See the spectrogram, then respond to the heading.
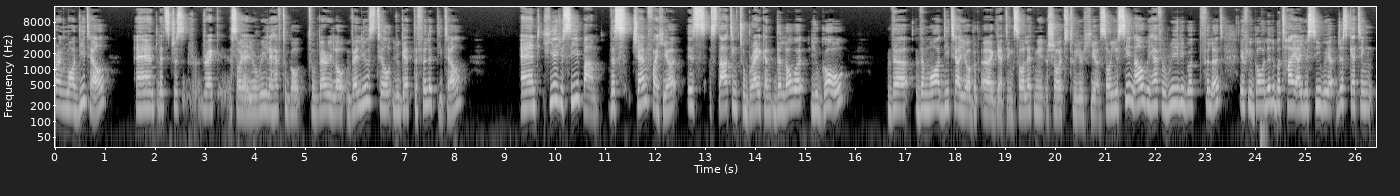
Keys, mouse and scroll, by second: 17.6 right click.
